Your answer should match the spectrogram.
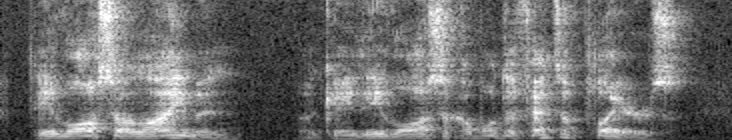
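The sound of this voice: A man's voice with a fairly bright tone, lively intonation and a fairly quick pace, set in audible room echo. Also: medium pitch for a man.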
